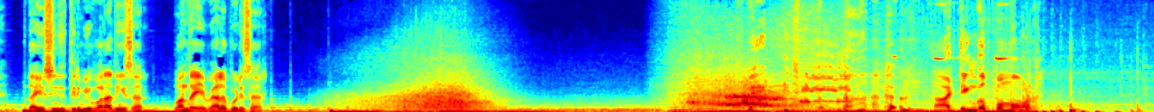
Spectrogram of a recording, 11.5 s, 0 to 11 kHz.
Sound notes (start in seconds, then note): 6.5 brakes squeak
